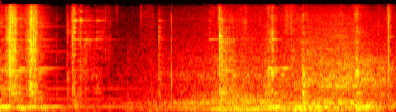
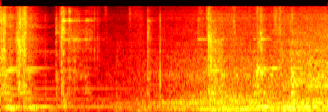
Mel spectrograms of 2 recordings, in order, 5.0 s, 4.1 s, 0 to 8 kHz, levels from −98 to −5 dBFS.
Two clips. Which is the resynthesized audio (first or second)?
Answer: second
